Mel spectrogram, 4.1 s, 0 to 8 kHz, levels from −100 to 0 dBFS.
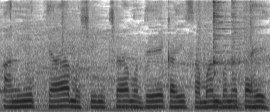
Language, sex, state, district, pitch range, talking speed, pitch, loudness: Marathi, male, Maharashtra, Washim, 145-150 Hz, 120 wpm, 145 Hz, -17 LUFS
